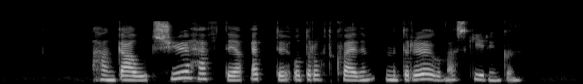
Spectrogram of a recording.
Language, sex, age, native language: Icelandic, female, 30-39, Icelandic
